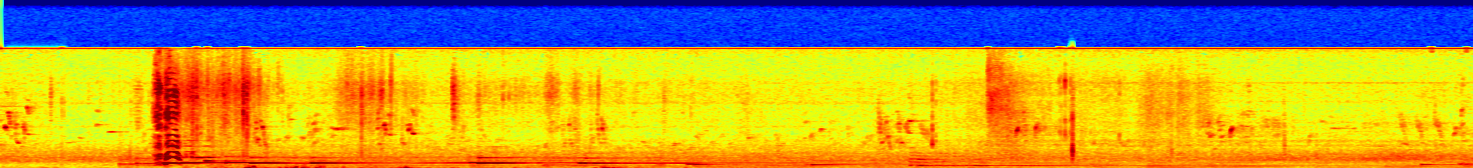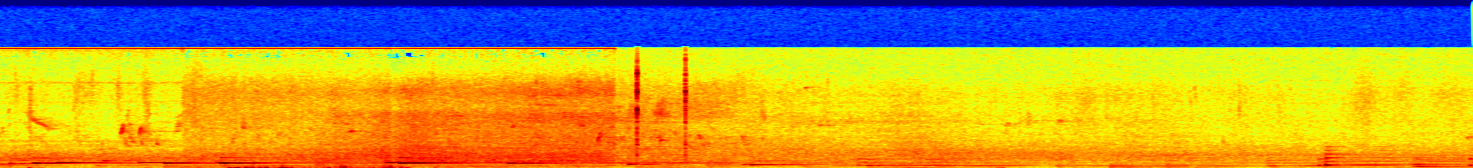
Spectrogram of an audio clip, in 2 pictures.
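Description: Slow instrumental music of long held notes, a melody stepping between them. A sharp loud sound cuts in just under two seconds in, and bursts of rustling noise rise under the music near the start and again about halfway through.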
